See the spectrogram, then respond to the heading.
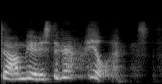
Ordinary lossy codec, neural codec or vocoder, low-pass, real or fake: none; codec, 16 kHz, 0.3 kbps, FocalCodec; none; fake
